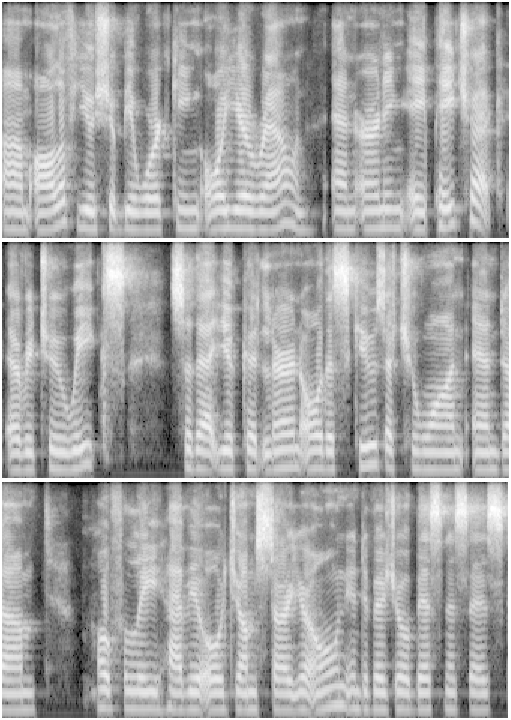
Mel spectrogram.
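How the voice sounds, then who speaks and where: At a moderate pace, a woman speaks with monotone, flat intonation and very even loudness. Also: fairly low pitch for a woman. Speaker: senator. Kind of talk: formal address.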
